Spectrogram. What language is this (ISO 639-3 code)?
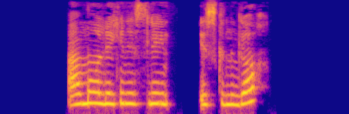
uzb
